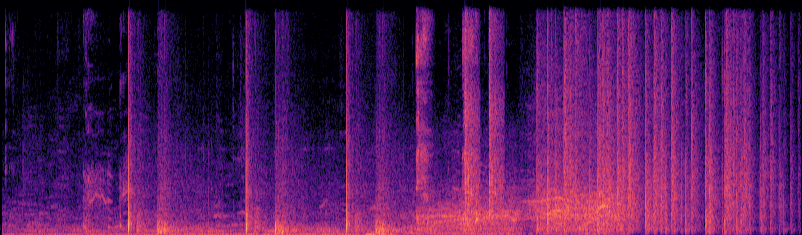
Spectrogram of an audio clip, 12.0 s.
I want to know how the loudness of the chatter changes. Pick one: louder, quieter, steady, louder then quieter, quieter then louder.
louder.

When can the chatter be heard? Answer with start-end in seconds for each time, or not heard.
0.0-9.5.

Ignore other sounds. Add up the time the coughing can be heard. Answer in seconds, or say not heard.
2 s.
